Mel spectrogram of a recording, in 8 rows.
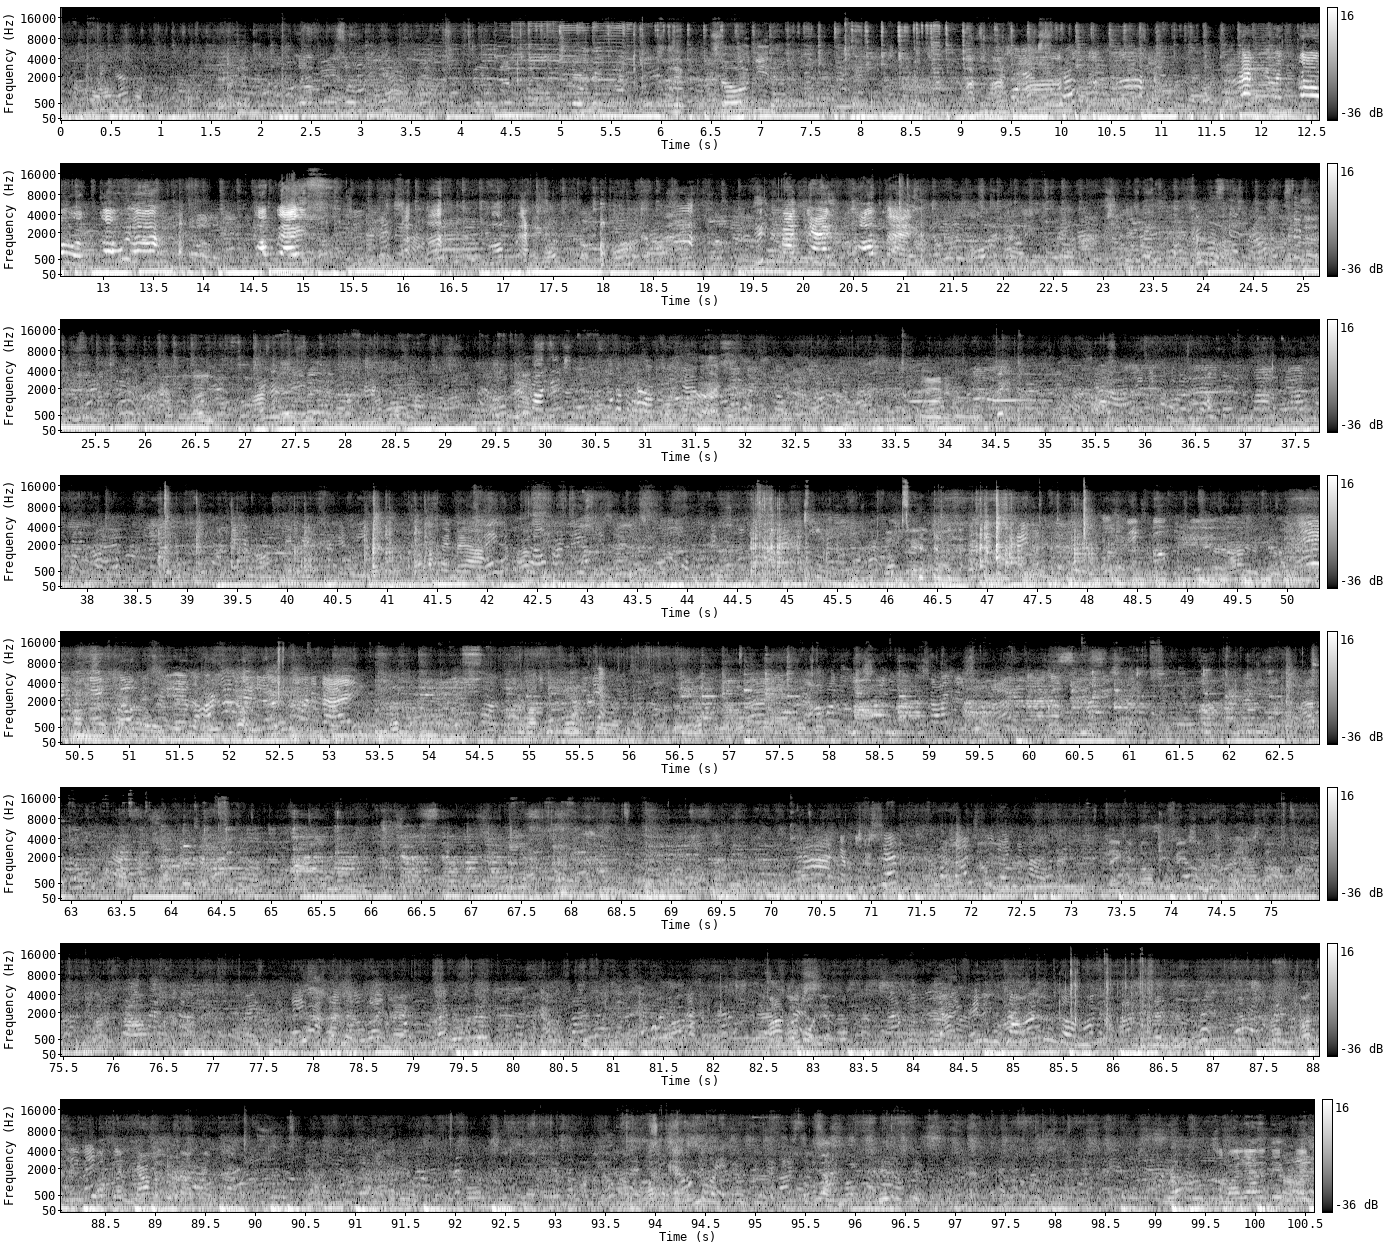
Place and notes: Boekhorststraat - Koningsdag 2015 Boekhorststraat
The annual Dutch celebration of Koningsdag (Kings day) with markets, fair and many different events. Recorded with a Zoom H2 with binaural mics.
